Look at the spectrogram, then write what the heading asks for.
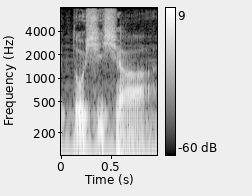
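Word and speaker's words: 同志社: 일본의 동지사 대학이라고 있어요 일본식 발음으로 하면 도시샤 대학인데이 도시샤 대학이 교도에 있는데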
